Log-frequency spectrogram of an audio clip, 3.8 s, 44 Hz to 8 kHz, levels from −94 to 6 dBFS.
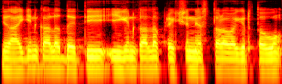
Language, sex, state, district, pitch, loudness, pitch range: Kannada, male, Karnataka, Bijapur, 110 Hz, -15 LUFS, 105-115 Hz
